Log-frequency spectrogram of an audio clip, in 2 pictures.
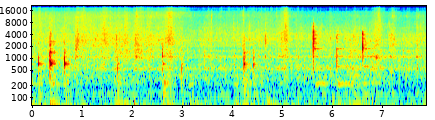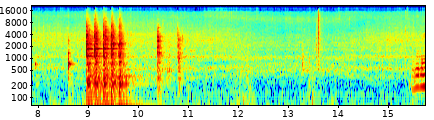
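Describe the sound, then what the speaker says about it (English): Hamburger meat browns in a pan, a faint steady sizzle with scattered stirring scrapes and clicks close by, one brief louder rattling burst midway. "And so we're just going to brown the meat"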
